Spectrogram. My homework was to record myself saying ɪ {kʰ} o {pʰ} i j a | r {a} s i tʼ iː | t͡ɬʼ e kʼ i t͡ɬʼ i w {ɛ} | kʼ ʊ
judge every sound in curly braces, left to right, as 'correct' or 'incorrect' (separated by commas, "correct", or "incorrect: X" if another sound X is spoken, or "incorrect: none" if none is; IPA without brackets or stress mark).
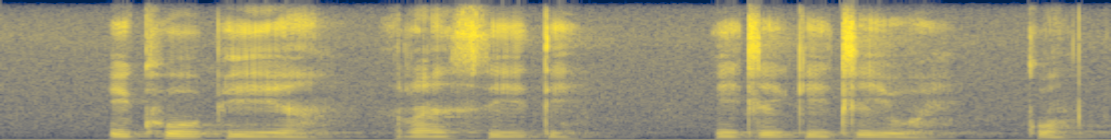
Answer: correct, correct, correct, correct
